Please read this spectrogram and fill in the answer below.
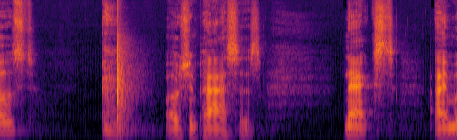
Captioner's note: gavel bangs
